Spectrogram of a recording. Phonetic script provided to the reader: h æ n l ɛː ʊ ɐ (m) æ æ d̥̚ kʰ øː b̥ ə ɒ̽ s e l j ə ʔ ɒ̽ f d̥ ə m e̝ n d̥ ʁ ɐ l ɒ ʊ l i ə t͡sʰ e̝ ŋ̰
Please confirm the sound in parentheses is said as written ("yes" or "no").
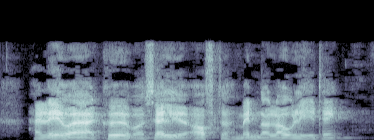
no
